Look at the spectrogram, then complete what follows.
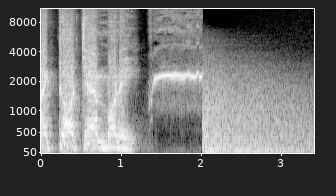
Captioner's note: girly Screaming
